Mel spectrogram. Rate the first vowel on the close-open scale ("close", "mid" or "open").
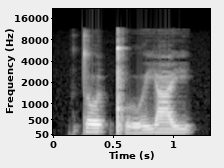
mid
